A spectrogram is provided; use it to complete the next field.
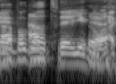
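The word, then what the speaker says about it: Abildgaard: I can only remember the mispronunciation, but it's not Abregard. What's his name? Abelgard.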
